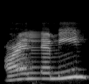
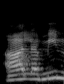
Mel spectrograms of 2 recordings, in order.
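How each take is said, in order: First: आलमीन opened with a throat ayn; ayn pronounced properly. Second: आलमीन opened with a plain vowel; ayn lost. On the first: Teacher correcting the class's reading, correct throat ayn. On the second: Teacher showing the reading to avoid, ayn dropped. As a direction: say आलमीन with a simple aa, no throat catch. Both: Shown as a demonstration. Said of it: "आलमीन नहीं है".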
